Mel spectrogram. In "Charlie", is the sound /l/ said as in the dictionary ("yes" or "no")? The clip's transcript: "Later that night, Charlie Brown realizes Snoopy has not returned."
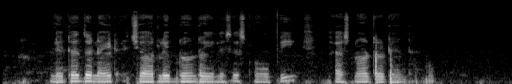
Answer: yes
